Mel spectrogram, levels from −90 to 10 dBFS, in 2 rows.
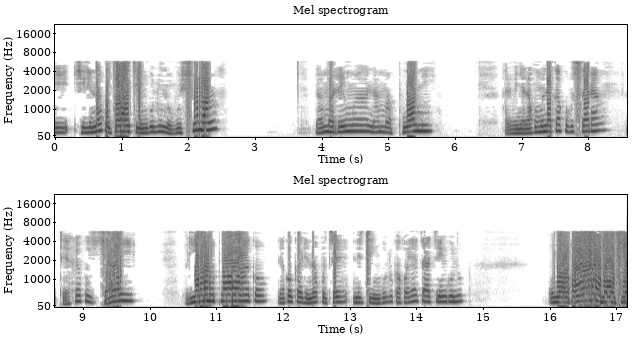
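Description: Integer overflow runs through the whole speech recording. Loud peaks driven about 11 dB past the limit wrap around to the opposite sign instead of being held flat, so a small share of samples jump across the full range. The result is violent, sharp cracks on the loudest moments, far harsher than the dull flattening of ordinary clipping.

From start to finish the treble stops dead at 5.8 kHz, and the sound has a watery, swirling quality, with faint components flickering in and out and consonant attacks smeared. This points to heavy lossy coding, likely MP3 at a low bitrate near 24 kbps, rather than a simple low-pass filter, which would dull the sound without the swirl.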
